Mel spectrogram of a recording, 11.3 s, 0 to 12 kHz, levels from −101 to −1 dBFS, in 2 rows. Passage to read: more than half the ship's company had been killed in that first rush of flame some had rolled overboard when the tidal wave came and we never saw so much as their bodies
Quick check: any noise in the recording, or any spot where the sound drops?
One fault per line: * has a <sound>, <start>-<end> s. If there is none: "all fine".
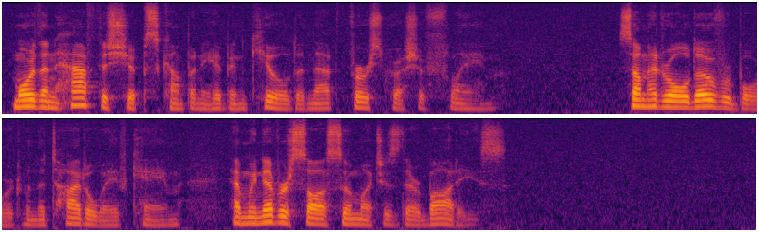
all fine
